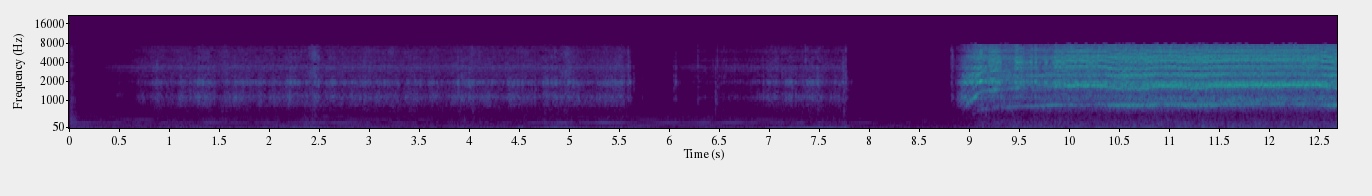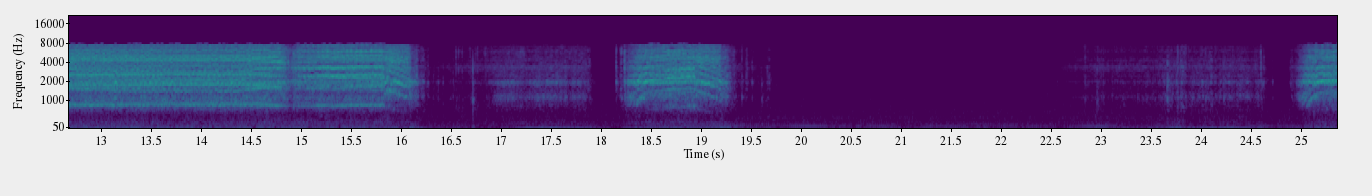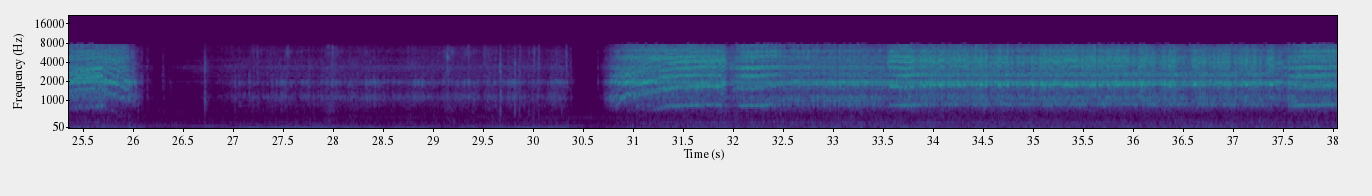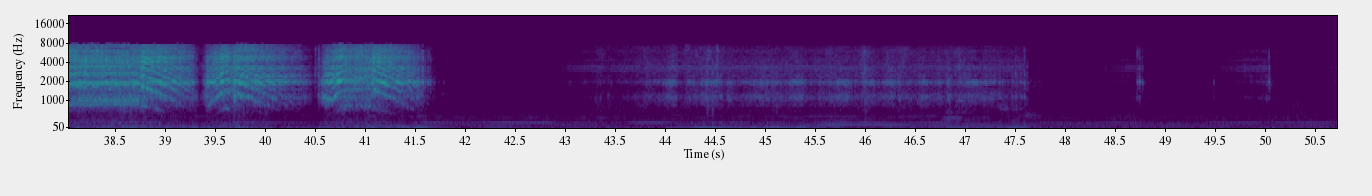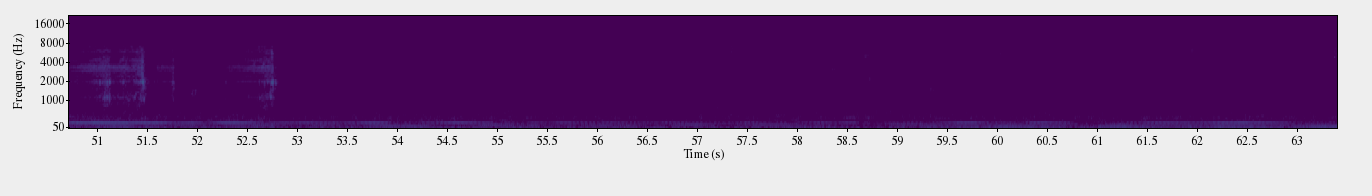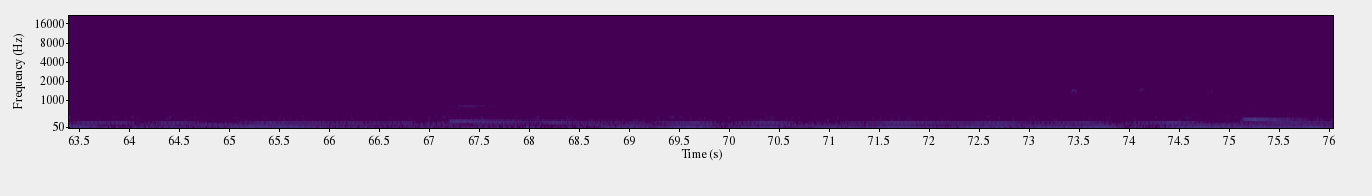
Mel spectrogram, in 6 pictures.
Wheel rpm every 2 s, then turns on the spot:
10, 20, 20, 20, 100, 220, 220, 200, 20, 60, 0, 20, 70, 20, 20, 120, 230, 230, 230, 120, 50, 10, 20, 20, 0, 10, 0, 0, 0, 0, 0, 0, 0, 0, 0, 0, 0, 0.
0-8 16-20 22-30 44-48 50-52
